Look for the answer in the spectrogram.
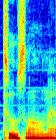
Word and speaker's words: Tucson: And I said that right, Tucson, Arizona.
